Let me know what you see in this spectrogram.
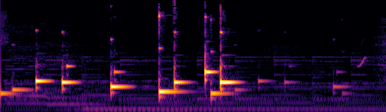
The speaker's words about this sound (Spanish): Este es el sonido que suena en muchísimas casas cuando hay adolescentes y cuando hay niños, ¿eh? Permanentemente el sonidito de un mensaje de WhatsApp y de cosas o notificaciones de las redes sociales.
